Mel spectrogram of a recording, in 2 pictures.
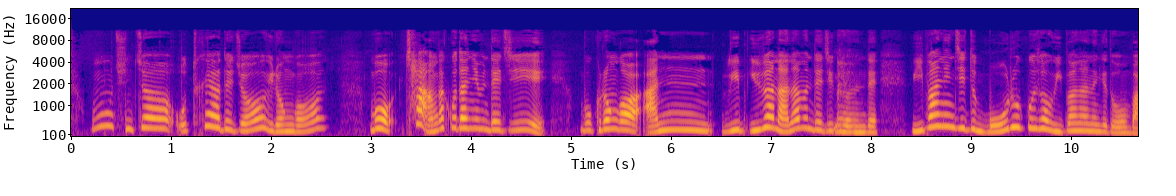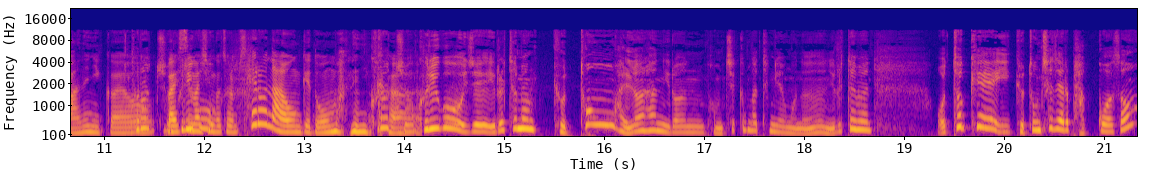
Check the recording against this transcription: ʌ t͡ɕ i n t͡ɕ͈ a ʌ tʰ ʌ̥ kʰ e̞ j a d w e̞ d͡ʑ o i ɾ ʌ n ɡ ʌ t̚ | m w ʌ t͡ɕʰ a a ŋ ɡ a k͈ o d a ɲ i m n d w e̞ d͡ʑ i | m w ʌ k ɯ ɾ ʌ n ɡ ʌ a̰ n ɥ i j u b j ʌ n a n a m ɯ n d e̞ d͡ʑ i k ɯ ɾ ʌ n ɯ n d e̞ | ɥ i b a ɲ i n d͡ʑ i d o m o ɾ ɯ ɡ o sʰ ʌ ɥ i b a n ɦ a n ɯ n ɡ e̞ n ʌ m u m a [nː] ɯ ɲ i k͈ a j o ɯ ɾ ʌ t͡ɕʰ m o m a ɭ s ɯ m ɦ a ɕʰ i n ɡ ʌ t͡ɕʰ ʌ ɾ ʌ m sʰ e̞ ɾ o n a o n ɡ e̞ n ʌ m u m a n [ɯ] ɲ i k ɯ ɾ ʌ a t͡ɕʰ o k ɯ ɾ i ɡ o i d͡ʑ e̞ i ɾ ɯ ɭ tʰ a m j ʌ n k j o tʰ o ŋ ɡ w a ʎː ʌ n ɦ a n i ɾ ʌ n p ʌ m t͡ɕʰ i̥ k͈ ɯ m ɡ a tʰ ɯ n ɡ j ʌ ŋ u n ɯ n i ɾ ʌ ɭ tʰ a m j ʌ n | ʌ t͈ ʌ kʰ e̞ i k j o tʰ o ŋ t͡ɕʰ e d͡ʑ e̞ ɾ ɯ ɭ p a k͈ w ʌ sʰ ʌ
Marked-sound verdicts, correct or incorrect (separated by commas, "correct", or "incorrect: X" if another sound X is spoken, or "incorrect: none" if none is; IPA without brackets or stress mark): incorrect: n, correct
